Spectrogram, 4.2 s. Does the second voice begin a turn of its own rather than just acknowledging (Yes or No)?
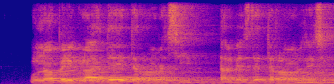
No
